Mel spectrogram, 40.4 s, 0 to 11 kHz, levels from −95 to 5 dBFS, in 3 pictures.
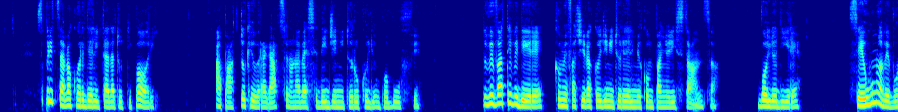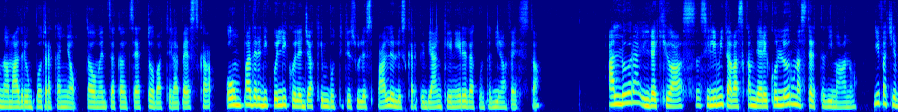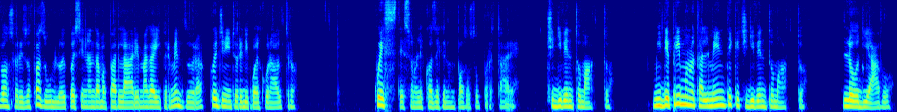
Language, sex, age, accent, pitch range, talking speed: Italian, female, 20-39, native, 155-190 Hz, 180 wpm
